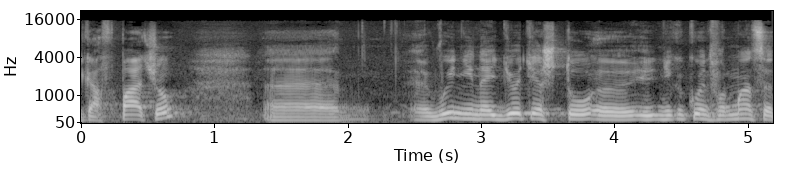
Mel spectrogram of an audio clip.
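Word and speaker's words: gazpacho: В этимологическом словаре вы не найдете ни малейшей ссылки на то, что слово гаспачо, которое пишется через букву Z и произносится испанцами гаспачо, вы не найдете никакой информации о том, что это могло бы быть баское заимствование.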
